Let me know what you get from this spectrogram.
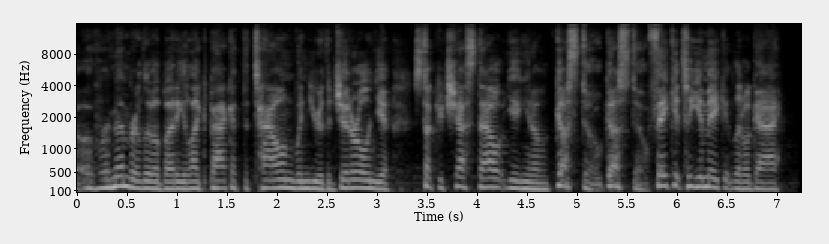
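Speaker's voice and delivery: whispering in a character voice. Whispering to a small companion riding on one's shoulder: whispering in character. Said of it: "I'll whisper to him".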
